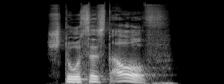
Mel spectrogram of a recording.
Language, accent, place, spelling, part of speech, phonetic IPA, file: German, Germany, Berlin, stoßest auf, verb, [ˌʃtoːsəst ˈaʊ̯f], De-stoßest auf.ogg
- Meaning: second-person singular subjunctive I of aufstoßen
